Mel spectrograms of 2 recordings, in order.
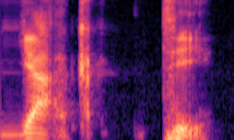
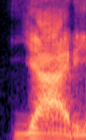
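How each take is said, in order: First: The name is said with a clear k sound. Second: The name is said without a k sound. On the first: "instead of yak t" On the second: "they just say yachty"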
